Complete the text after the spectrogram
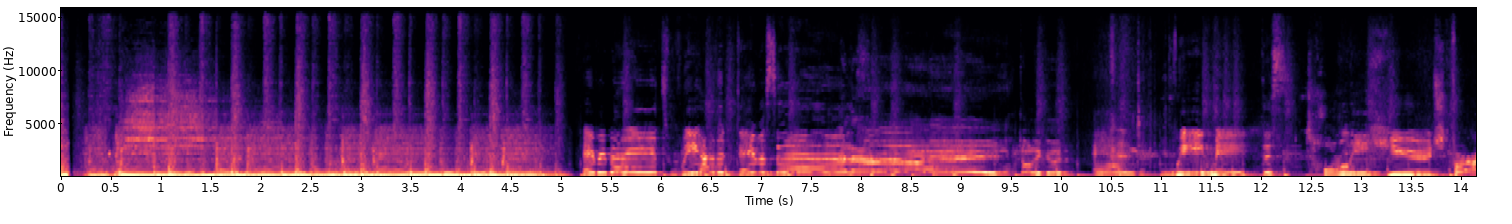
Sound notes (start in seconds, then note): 0.3 energetic rock music; 10.3 laughs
